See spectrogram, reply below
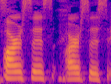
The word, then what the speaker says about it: ARSIS: The program is continuing at Boise State University as the Augmented Reality Space Informatics System, or ARIS. Did I say that right? – ARSIS, ARIS. – You know, I knew I'd get it wrong.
